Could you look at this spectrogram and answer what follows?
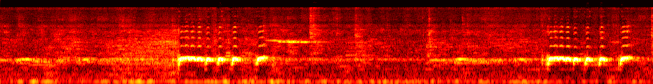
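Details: Zebra dove, banyumili type, lure song for prompting other birds: two brisk phrases of quick, bubbling coo notes about three seconds apart, with a steady background tone and low rumble.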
